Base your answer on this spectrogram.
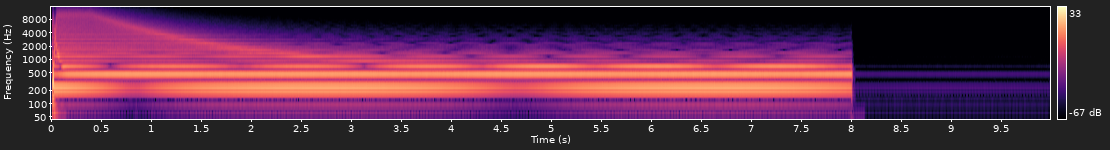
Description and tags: DDRM preset #14 - Bb3 (58) - vel 127
Single note sampled from a Deckard's Dream DIY analogue synthesizer that I built myself. Deckard's Dream (DDRM) is an 8-voice analogue synthesizer designed by Black Corporation and inspired in the classic Yamaha CS-80. The DDRM (and CS-80) is all about live performance and expressiveness via aftertouch and modulations. Therefore, sampling the notes like I did here does not make much sense and by no means makes justice to the real thing. Nevertheless, I thought it could still be useful and would be nice to share.
Synthesizer: Deckard's Dream (DDRM)
Factory preset #: 14
Note: Bb3
Midi note: 58
Midi velocity: 127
